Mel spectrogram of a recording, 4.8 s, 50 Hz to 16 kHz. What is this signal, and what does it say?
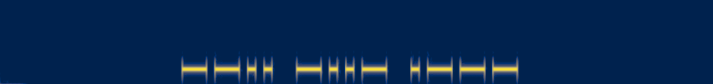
Morse code, heard as a keyed tone, about 21 wpm, 700 Hz. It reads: ZXJ
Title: USA Call Sign Postfixes - 3 Letters 22wpm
